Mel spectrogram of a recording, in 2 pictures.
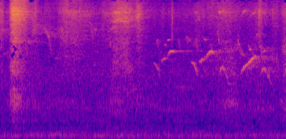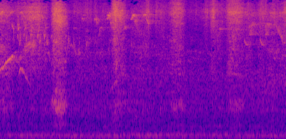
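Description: Outdoor ambience: a bird gives a quick run of short chirps a few seconds in, over a faint steady low hum and a few soft puffs of noise.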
